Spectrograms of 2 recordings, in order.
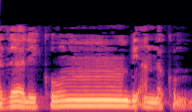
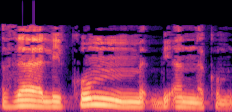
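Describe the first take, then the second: First: ذلكم بأنكم with the mim hidden into the ba. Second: ذلكم بأنكم with the م fully pronounced; clear mim. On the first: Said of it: "قلنا". (إخفاء شفوي للميم) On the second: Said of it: "لم نقرأ". (إظهار الميم في ذلكم) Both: Shown as a demonstration.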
